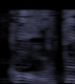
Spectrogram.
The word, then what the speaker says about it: coorte: A proposito, la questione della corte o coorte è vera. Anch'io ho controllato, c'è l'accento grave sulla seconda O. Quindi stringiamci a coorte. Perché coorte deve far rima con morte. Se no, sarebbe morte. Coorte.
